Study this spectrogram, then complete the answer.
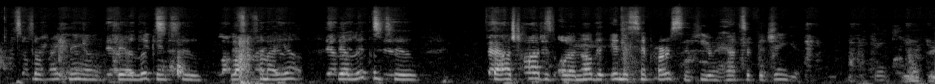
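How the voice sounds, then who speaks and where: A woman speaks loudly at a moderate pace in a fairly high, flat monotone, with long, frequent pauses and noticeable background noise. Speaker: citizen journalist livestreamer. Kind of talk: livestream talk.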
